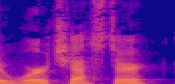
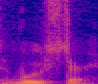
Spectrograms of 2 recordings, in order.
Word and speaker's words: Worcester: In the previous episode, when we were talking about Spooner, one of our previous episodes, I said Worcester. Apparently, that's incorrect. I'm not up on my East Coast pronunciation. It's Worcester, and I now know that.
